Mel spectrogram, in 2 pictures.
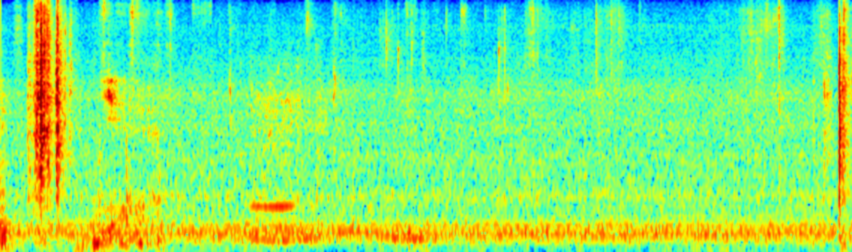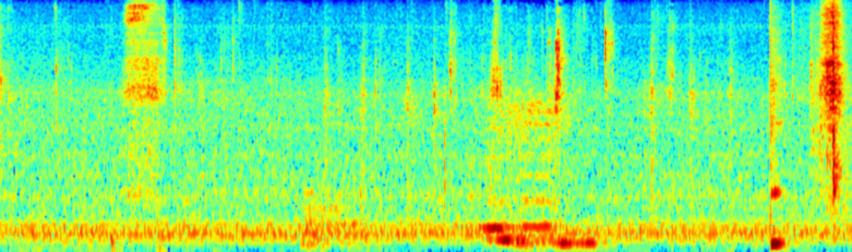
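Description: Steady low room hum with scattered small clicks and rustles of hands handling food and plastic takeaway containers, and one sharp click about eleven seconds in.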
